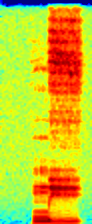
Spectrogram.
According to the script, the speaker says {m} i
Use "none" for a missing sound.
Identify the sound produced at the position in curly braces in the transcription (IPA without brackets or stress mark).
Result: m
